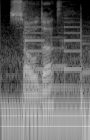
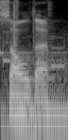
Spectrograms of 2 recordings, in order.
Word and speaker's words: solder: think the Brits say solda and I think the Australians also they also say soer is it the I think the Americans they say solder soer hey I'm soering here I'm soldering I'm getting rid of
